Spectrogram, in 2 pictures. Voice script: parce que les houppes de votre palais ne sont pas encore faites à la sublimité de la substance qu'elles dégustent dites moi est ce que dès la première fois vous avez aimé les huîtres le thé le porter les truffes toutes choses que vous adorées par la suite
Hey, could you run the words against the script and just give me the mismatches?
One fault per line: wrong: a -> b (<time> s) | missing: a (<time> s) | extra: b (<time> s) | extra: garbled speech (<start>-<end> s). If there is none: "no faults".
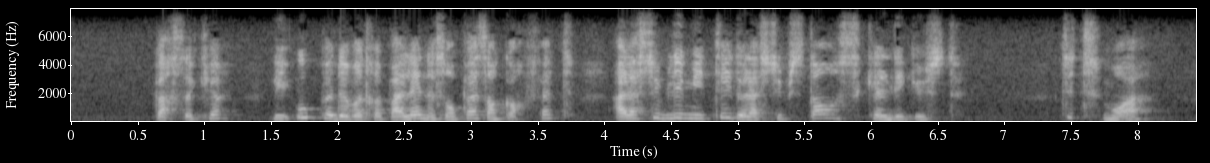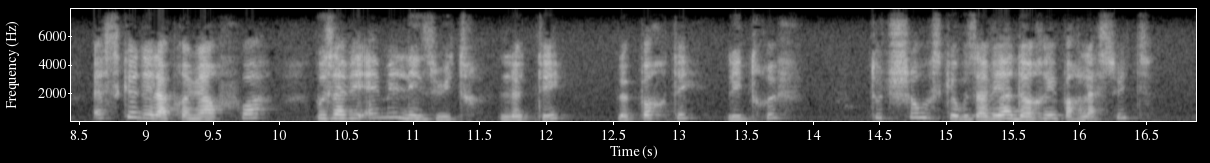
extra: avez (15.2 s)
